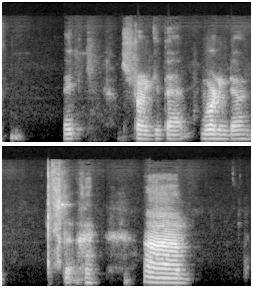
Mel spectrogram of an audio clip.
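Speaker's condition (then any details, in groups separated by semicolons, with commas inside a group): Spastic quadriplegia cerebral palsy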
